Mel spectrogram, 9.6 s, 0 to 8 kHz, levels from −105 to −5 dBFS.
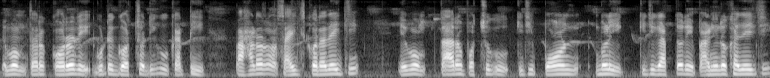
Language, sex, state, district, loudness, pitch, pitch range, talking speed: Odia, male, Odisha, Khordha, -17 LUFS, 165 Hz, 155-170 Hz, 130 wpm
